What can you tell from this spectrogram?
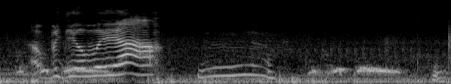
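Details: Orange domestic cat fighting: a loud, wavering yowl that climbs and strains, then a lower drawn-out moaning wail that rises and falls, with softer whining notes after it and a steady low background rumble.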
